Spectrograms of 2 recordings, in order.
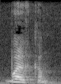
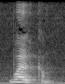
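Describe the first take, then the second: No difference in how they are said.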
